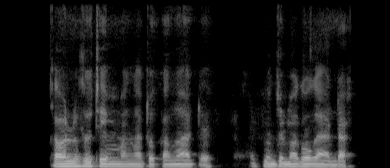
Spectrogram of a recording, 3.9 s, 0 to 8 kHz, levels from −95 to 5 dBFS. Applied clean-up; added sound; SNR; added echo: neural mask model Resemble Enhance denoiser.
